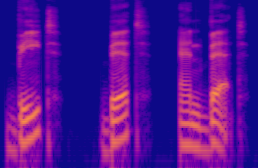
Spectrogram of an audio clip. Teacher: for beat your tongue is high in your mouth and forward for bit it's slightly lower but still forward for bet it lowers further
